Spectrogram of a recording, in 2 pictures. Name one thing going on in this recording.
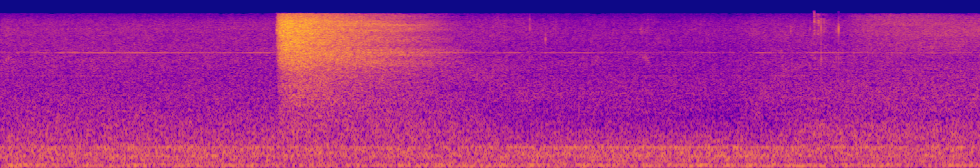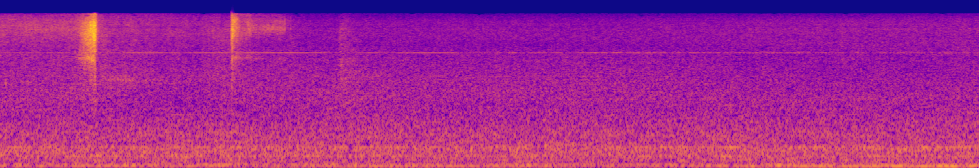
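A train idles with a steady low hum.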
